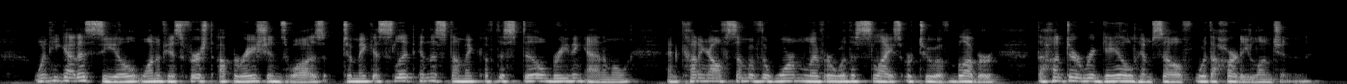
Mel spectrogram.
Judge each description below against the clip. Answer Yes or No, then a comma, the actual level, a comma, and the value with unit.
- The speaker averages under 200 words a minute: No, fast, 205 wpm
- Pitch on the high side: No, low, 135 Hz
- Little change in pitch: Yes, narrow, 1.9 semitones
